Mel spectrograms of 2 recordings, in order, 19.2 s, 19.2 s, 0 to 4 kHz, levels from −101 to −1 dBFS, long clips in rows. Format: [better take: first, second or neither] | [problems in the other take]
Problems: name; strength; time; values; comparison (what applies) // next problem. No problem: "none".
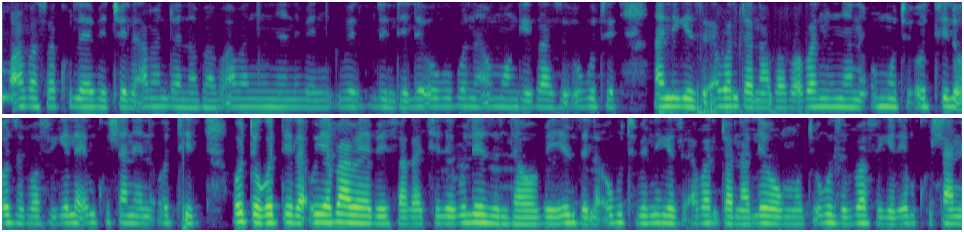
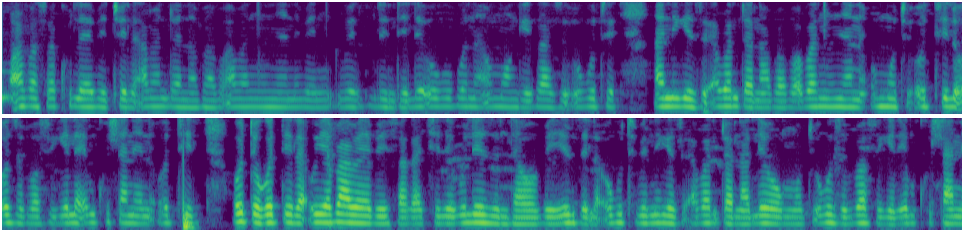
second | noise reduction (neural mask model DeepFilterNet 3)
